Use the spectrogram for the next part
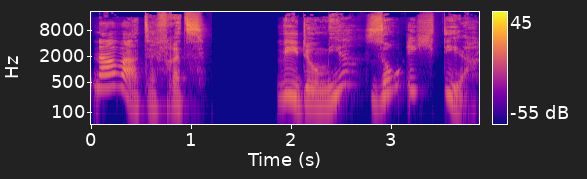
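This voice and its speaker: A woman's voice: medium pitch, huge pitch swings, takes it slowly, breathy edge, heavily acted. A woman voicing a cheeky grandmother who scolds and plays pranks, switching to a sugary-sweet tone. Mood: scheming. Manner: mock-stern, then sugary sweet.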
